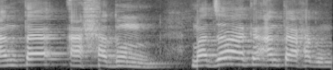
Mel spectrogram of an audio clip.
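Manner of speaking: ordinary talk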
